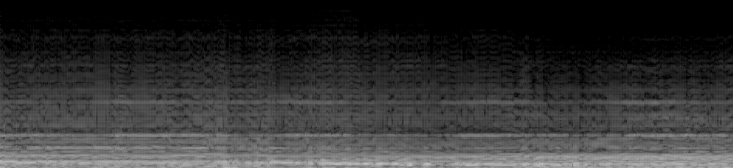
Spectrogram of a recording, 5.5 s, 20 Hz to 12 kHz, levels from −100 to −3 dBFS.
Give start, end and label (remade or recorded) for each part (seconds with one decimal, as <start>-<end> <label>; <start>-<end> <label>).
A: 0.0-5.5 remade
